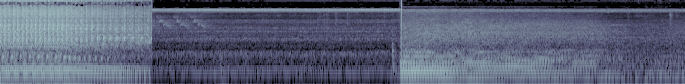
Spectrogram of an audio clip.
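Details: Opposed twin engine running rough with a deep, regular rod knock of roughly four beats a second, before tear down.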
